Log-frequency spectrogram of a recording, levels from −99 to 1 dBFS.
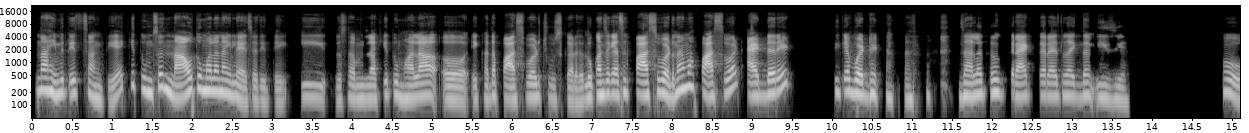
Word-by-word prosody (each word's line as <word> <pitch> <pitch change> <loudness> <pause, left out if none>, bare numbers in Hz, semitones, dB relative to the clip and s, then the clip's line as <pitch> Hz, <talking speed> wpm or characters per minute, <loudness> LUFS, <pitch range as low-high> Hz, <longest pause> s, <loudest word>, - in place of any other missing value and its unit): नाही. 225 -3 +4
मी 190 - 0
तेच 190 +2 -4
सांगतेय, 150 -3 -4
की 300 - -12
तुमचं 230 +1 0
नाव 150 +7 +6
तुम्हाला 225 -3 +3
नाही 200 -4 +1
लिहायचं 135 -4 -2
तिथे. 120 -2 -10
की 150 -3 -11
समजा 145 -1 -2
की 185 - -5
तुम्हाला 160 0 +2 0.2
अ, 140 -2 0
एखादा 140 +3 -5
पासवर्ड 150 +3 +2
चूझ 145 -2 -11
करायचा 130 -3 -6
आहे. 130 - -7
लोकांचं 175 +4 +1
काय, 185 - +5
असं 190 +3 -2
पासवर्ड 175 -1 +5
ना, 225 +4 +2
मग 280 +2 +1
पासवर्ड 200 - +3
ॲट 165 0 +5
द - - 0
रेट, 275 +9 -1 0.5
ती 205 - -7
काय 210 +2 -1
बर्थ 190 -4 +4
डेट 185 -1 -2
टाकतात. 145 -2 -10 0.6
झालं 170 +2 0
तर 200 +1 0 0.2
क्रॅक 165 -2 +3
करायला 170 0 -2
एकदम 165 +2 -4
ईझी 145 -2 -7
आहे. 130 - -11 1.2
हो, 185 -9 -2
165 Hz, 175 wpm, -24 LUFS, 145-190 Hz, 1.2 s, नाव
